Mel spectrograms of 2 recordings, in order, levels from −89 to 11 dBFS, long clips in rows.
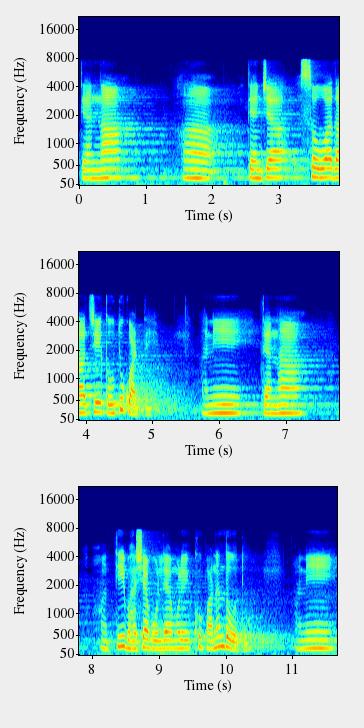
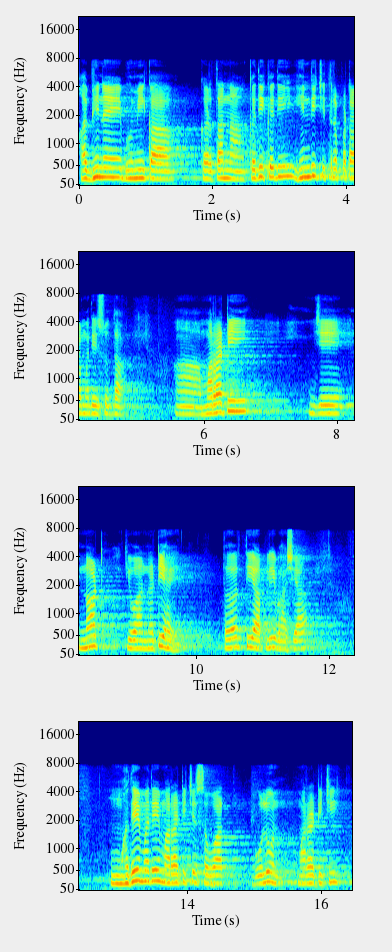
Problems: constant background noise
